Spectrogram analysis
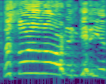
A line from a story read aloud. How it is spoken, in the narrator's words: hollered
